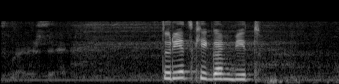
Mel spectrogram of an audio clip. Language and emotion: Russian, neutral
